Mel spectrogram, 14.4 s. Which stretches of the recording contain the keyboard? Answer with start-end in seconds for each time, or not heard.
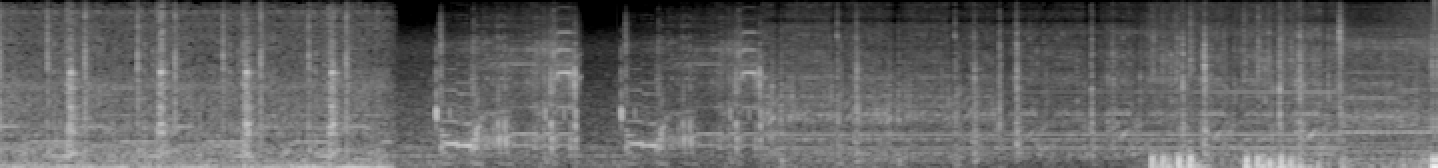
11.5-14.3.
